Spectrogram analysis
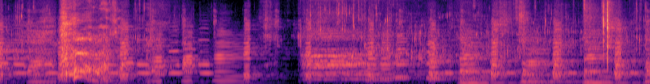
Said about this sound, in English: I'm very dry right now. My throat feels like just sandpaper. So give me a second. I need a water break.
